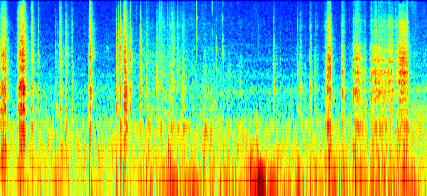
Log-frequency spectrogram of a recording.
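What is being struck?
Waxed paper drink cup.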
